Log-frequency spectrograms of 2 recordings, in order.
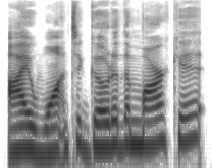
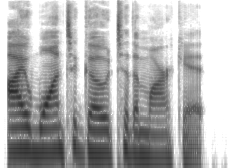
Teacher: the stressed words are want, go, and market. The smaller words like I, to, and the are less stressed. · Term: sentence stress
